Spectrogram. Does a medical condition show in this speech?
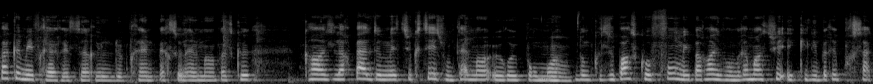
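Yes: deafness, acquired deafness, kidney-disease related; kidney disease from age 1.5 damaged ears, progressive loss, hearing aids, left ear deaf at 20.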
